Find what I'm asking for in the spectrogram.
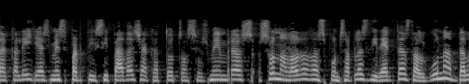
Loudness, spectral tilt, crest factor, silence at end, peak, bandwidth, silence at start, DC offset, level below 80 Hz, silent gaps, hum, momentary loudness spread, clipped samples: -26 LUFS; -4 dB/octave; 18 dB; 0 s; -8 dBFS; 8.8 kHz; 0 s; under 0.1%; -58 dBFS; none; none; 5 LU; under 0.1%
